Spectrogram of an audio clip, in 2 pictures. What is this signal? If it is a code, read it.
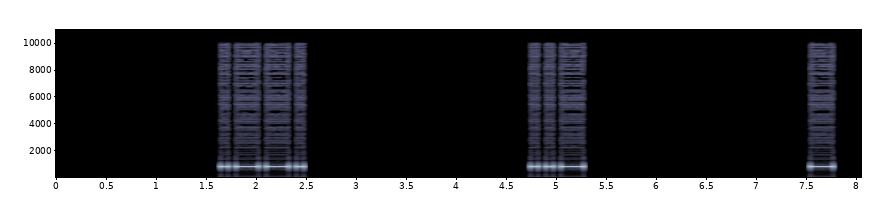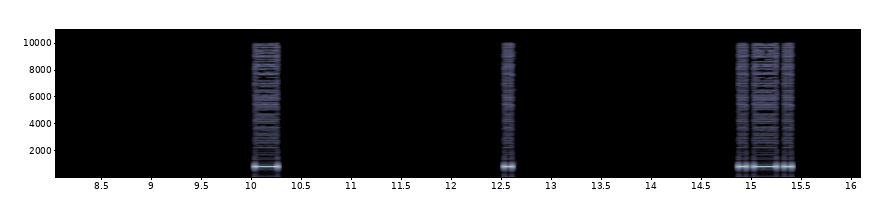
Morse code, heard as a keyed tone, about 16 wpm, spaced as for 4 wpm, 800 Hz. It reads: PUTTER
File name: Special INGs / Special INGs-mp3s / Fast ing @10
